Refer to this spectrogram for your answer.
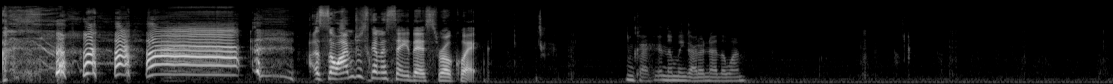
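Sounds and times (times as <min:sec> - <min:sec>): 
steady low electrical hum: 0:00.0 - 0:11.1
speech: 0:03.3 - 0:05.5, 0:06.3 - 0:07.6
chewing and crunching food: 0:04.9 - 0:05.9, 0:07.7 - 0:11.1.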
